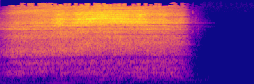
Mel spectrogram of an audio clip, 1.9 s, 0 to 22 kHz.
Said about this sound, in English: so, in essence, what you're doing is you're going to take 30 breaths deep, like this, like, and then you let out just like that. You're not going and breathing out really hard. You're just breathing in real deeply,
